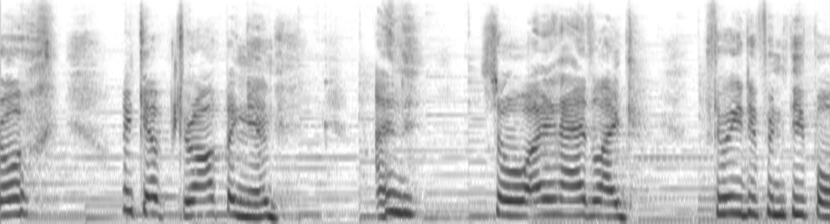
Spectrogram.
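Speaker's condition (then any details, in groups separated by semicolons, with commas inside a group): Cerebral palsy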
